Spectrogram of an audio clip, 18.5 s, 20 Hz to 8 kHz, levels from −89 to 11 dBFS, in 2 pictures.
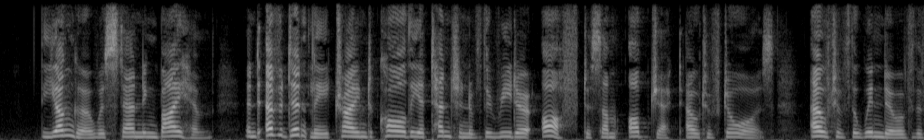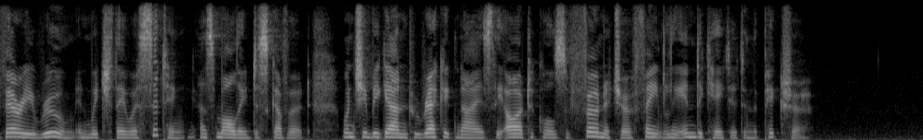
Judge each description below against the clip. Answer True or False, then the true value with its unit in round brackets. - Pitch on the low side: False (215 Hz)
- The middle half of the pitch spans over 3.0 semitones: True (3.9 semitones)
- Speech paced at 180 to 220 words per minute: False (170 wpm)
